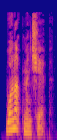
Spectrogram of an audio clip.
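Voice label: "one upmanship" English, British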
